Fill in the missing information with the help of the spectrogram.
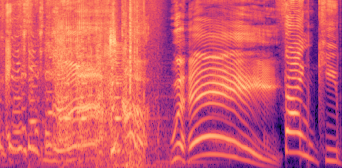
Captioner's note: all giggling; grunting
